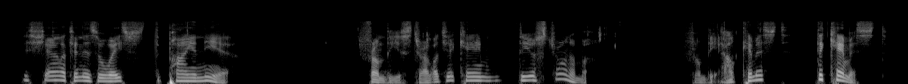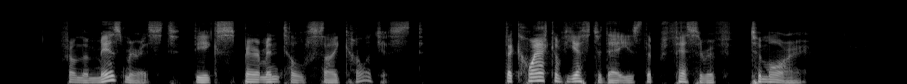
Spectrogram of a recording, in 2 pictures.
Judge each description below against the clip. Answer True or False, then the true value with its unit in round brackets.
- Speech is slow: True (105 wpm)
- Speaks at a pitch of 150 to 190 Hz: False (120 Hz)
